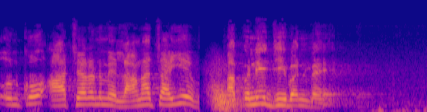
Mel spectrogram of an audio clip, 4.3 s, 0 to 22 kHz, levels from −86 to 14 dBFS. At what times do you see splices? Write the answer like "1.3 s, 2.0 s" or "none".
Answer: 2.1 s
